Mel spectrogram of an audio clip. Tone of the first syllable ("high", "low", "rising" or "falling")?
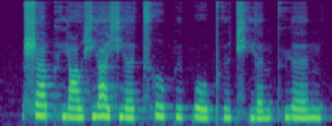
high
